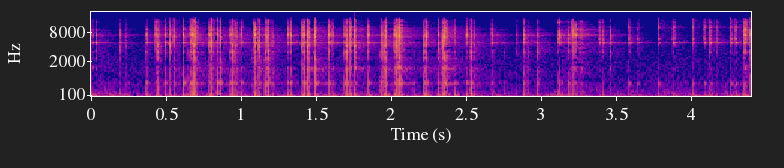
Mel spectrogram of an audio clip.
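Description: Long dark-painted nails tap and scratch a tall, empty, hollow pink-tinted glass tumbler held upright above the mic. The result is a quick, uneven series of about 22 sharp, bright clicks and scrapes. Each one stops almost instantly, with a faint high glassy tone and very little low end.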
